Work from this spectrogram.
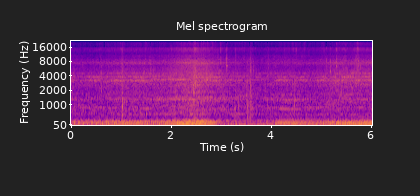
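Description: A lifted, built Dodge Ram on 37-inch tires crawling up a rocky rock bed: a loud, steady engine drone that swells under load, dips briefly, then builds again, close to the vehicle.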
